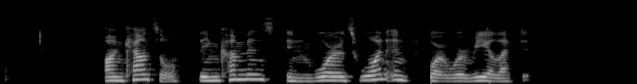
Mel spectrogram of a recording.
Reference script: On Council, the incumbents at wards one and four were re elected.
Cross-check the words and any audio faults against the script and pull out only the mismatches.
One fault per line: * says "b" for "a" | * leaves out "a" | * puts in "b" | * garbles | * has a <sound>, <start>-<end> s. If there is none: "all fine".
* says "in" for "at"
* has a dropout, 4.2-4.3 s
